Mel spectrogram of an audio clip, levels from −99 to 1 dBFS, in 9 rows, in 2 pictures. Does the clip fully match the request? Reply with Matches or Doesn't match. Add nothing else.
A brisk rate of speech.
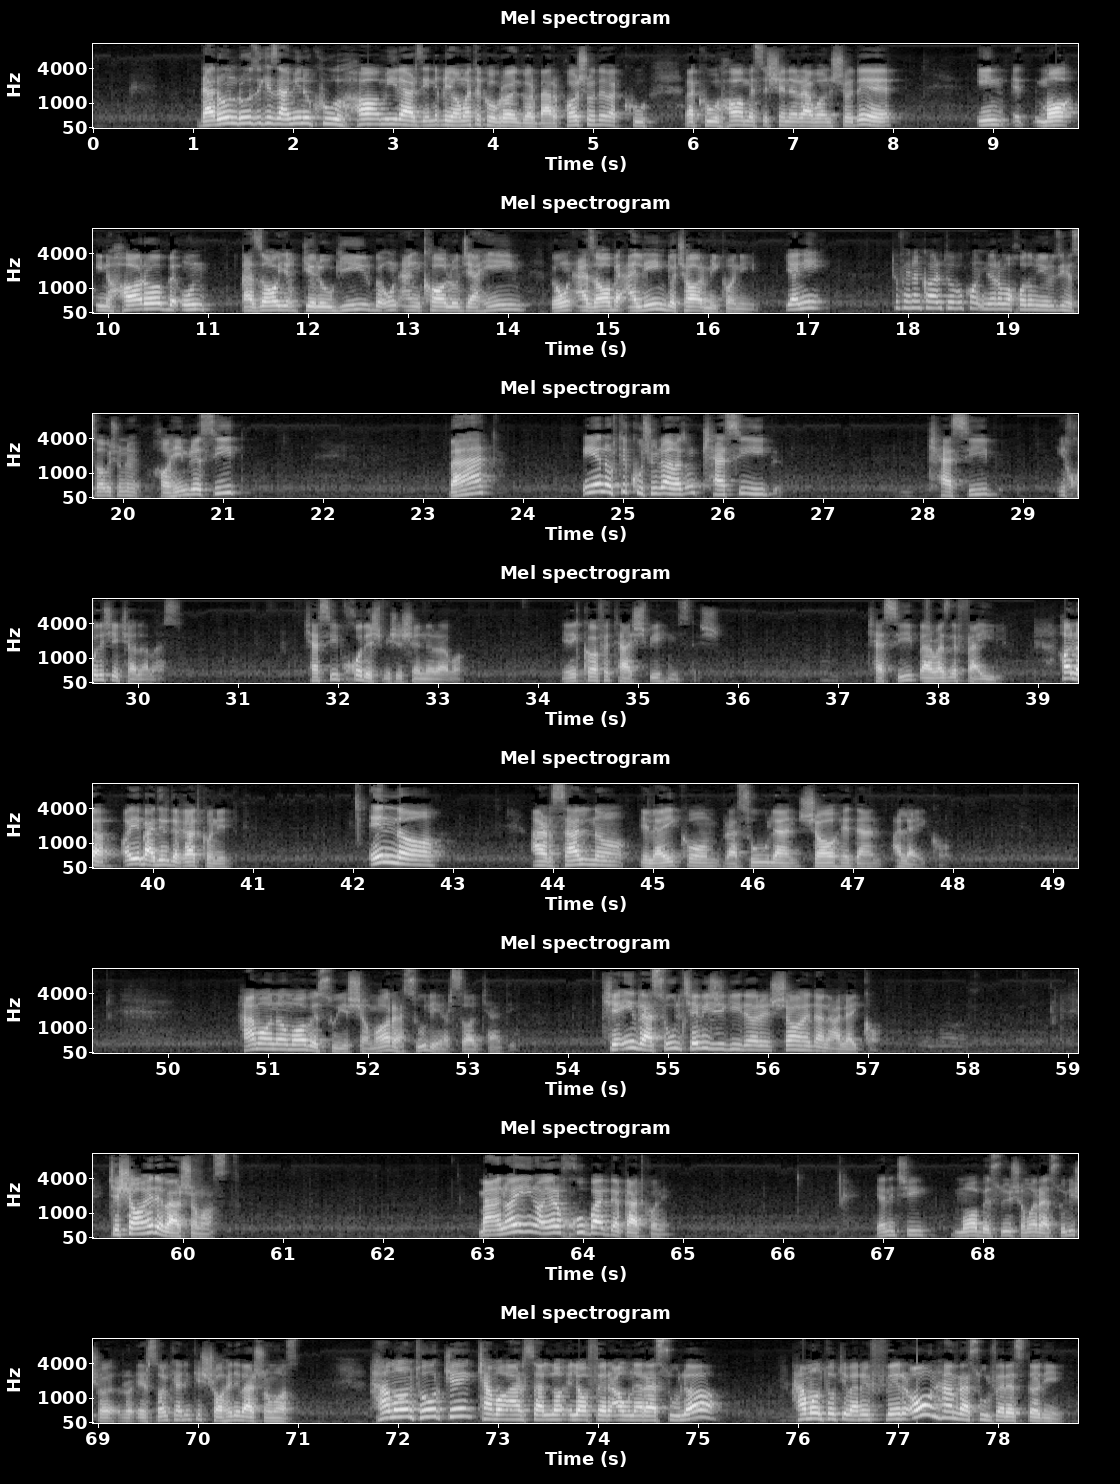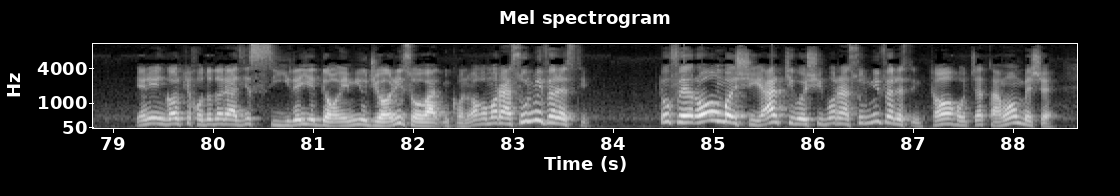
Doesn't match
